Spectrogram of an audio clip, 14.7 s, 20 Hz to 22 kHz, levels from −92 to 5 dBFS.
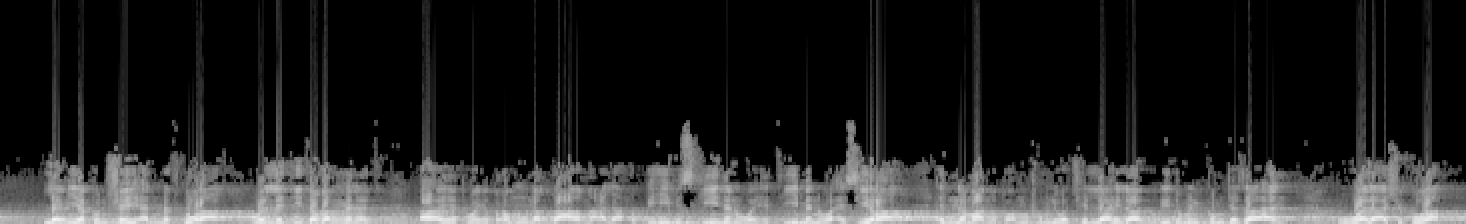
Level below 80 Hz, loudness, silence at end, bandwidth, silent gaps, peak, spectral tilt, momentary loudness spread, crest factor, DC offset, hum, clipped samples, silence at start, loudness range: -50 dBFS; -11 LUFS; 0 s; 10 kHz; none; 0 dBFS; -6.5 dB/octave; 7 LU; 10 dB; under 0.1%; none; 0.2%; 0 s; 2 LU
